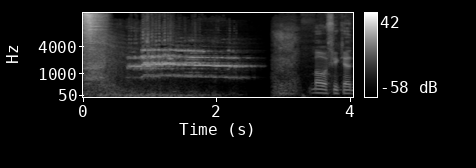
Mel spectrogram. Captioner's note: rooster crowing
